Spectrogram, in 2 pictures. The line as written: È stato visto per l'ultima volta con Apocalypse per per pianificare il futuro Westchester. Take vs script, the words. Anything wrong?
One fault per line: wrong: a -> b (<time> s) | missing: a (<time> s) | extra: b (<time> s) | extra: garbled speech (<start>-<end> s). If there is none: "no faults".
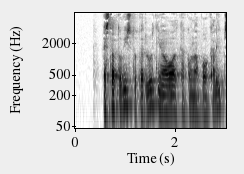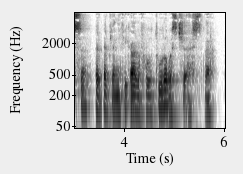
no faults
